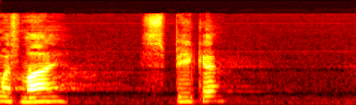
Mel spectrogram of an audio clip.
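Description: An elderly man speaks through a microphone in a large hall.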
